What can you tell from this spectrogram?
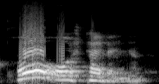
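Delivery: normal talking voice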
